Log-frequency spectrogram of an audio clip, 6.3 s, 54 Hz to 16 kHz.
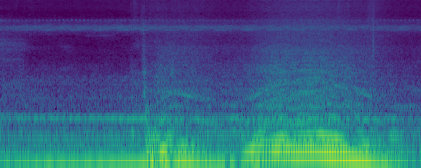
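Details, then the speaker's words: Likely a 2007 Toyota Highlander after several rattle sources were fixed, revved up and down: smooth deep exhaust note with no tinny buzz or rattle; the problem is solved, and a small exhaust leak may also have been fixed. "all right as the rpms rise and fall no noise at all all right problem solved"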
